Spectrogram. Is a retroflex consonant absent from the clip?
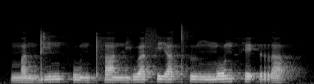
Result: yes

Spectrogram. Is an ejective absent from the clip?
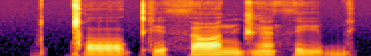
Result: no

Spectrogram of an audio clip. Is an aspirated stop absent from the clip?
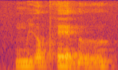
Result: no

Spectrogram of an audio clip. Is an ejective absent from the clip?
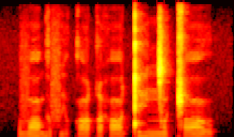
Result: yes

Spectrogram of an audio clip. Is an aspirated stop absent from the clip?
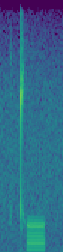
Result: no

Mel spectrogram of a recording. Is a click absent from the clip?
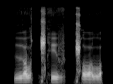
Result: no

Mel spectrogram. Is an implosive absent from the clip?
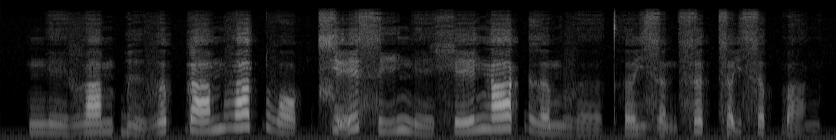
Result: no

